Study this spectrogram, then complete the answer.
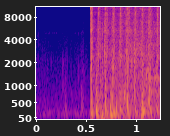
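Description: Gunfire in the shooter game Escape From Tarkov bursts in after a brief near-silence: a loud, rapid automatic stream of evenly spaced shots that continues to the end.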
